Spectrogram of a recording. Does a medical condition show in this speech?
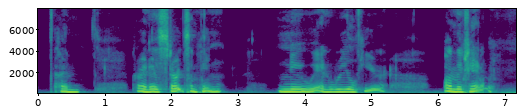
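Yes: cerebral palsy; wheelchair user.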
